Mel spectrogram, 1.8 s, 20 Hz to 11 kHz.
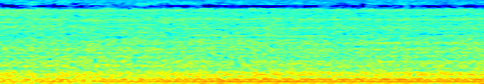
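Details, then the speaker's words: Sea-Doo RXPX 260, supercharged, at idle just after a PSFlasher ECU tune: a steady low drone with an even hum and no knocks, misses or surges, no fault codes; a normal healthy idle. "No fault codes. Revs up. Starts up, revs"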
